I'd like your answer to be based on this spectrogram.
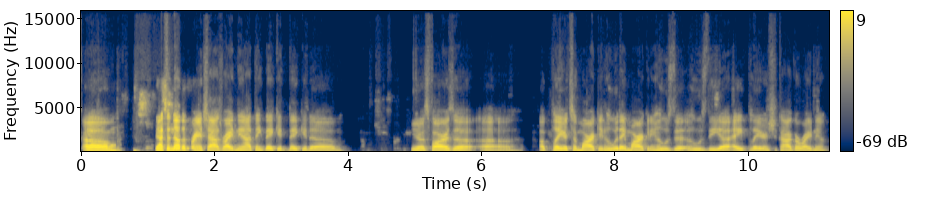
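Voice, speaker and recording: A man's voice: medium pitch, normal speed. A man co-hosting a sports podcast in casual conversation, often repeating words as he builds a point.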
